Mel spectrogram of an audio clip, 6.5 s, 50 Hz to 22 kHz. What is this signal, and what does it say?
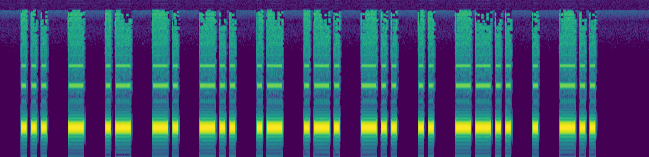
Morse code, heard as a keyed tone, about 24 wpm, spaced as for 20 wpm, 800 Hz. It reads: STANDARDIZED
